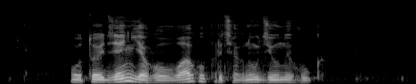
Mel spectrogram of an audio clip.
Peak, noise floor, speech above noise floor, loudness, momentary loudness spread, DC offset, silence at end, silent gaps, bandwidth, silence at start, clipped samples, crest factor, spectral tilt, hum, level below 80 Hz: -8 dBFS; -65 dBFS; 40 dB; -26 LUFS; 10 LU; under 0.1%; 1.05 s; none; 10.5 kHz; 0.7 s; under 0.1%; 18 dB; -6 dB/octave; none; -66 dBFS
